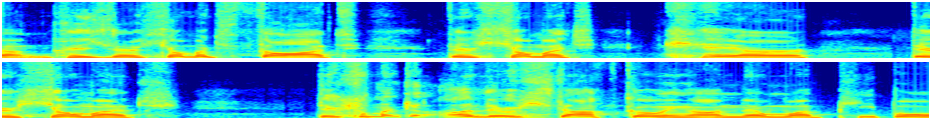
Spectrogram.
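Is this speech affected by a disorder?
Yes: cerebral palsy.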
